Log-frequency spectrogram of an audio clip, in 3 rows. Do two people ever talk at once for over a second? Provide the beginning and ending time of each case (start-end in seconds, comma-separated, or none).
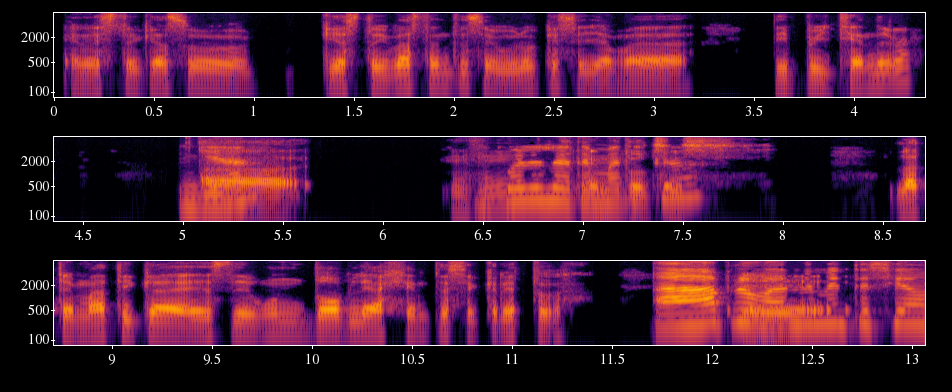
6.4-7.7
